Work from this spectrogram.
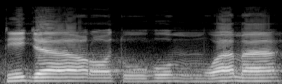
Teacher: ada mim mati bertemu waw, kita namakan dengan izhar syafawi, yaitu bacaan yang dibaca dengan jelas mimnya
